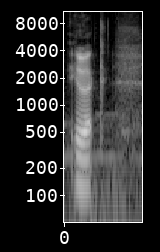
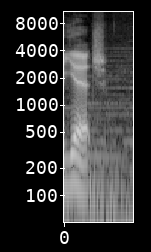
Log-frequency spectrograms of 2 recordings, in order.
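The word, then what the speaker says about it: orch: And Orc, which is that word there, that is how you pronounce it, I'm afraid. Orc. That is Sindarin for Orc. But it sounds, obviously, really quite similar to the way that we say Orc, but it is spelt quite differently. Many people would see that and probably say Yerch. Which is, of course, incorrect.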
